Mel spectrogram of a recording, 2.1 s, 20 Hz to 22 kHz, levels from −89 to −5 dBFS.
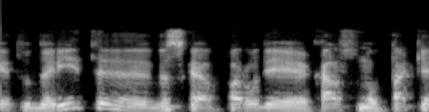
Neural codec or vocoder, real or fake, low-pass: none; real; 7.2 kHz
